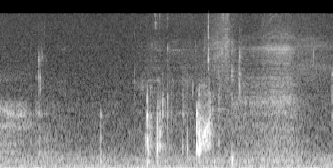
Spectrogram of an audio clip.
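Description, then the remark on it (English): Quiet sipping of hot throat coat tea on one of the last cold days of spring in Asheville, North Carolina: a few soft, wet slurps and mouth noises cluster near the middle, with a brief louder sip, over faint hiss and no talking. “pardon me, just taking a sip of my throat coat tea here on one of the last cold days of spring, hopefully, here in Asheville, North Carolina.”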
